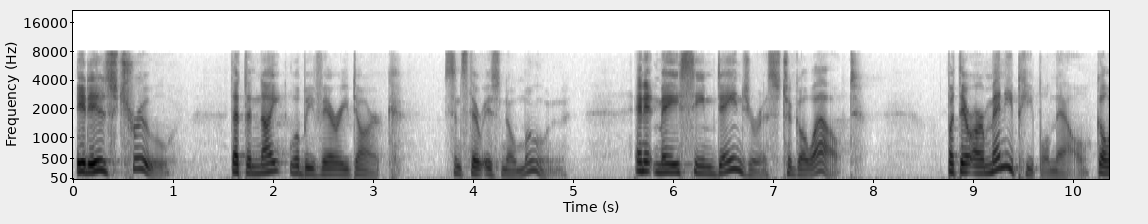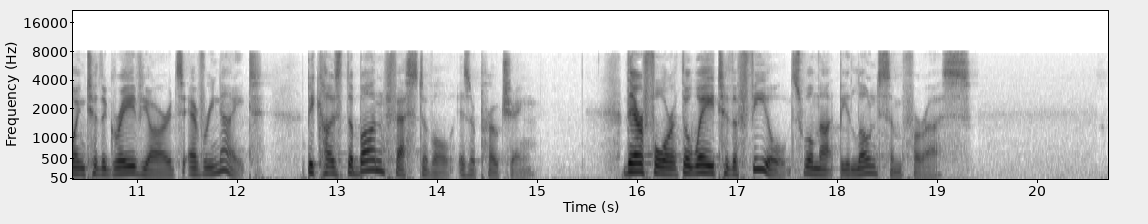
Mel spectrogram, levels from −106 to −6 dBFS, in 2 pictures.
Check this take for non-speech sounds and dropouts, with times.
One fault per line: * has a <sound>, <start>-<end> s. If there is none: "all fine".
all fine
